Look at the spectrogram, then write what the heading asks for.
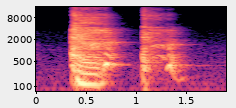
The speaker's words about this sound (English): That was a bad cough. Why did you just cough like that? I think the Red Bull just gave me cancer.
